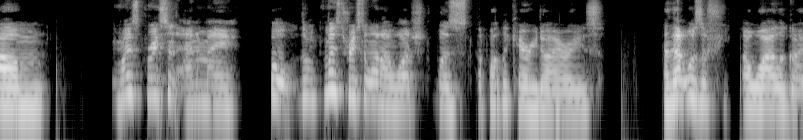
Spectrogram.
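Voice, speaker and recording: The speaker has an Australian accent and talks at a moderate pace. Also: woman, fairly high pitch for a woman, ordinary pitch variation. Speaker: streamer. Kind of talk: casual chat. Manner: loud; hesitant, many fillers.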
